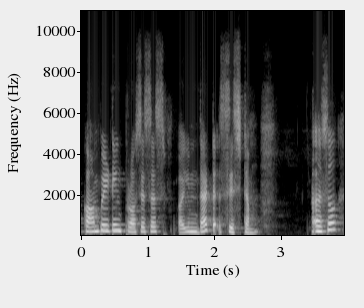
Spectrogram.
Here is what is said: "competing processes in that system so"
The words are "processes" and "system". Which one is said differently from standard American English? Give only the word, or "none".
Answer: processes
